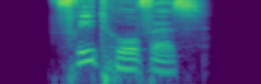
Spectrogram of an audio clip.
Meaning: genitive singular of Friedhof
- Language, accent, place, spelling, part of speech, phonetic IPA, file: German, Germany, Berlin, Friedhofes, noun, [ˈfʁiːtˌhoːfəs], De-Friedhofes.ogg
